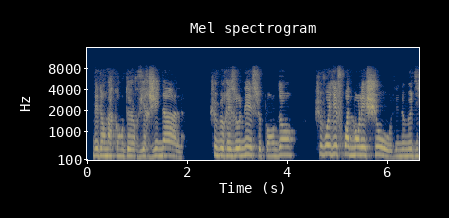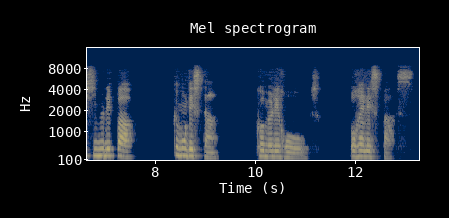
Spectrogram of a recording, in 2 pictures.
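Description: A woman voicing a vain, naive cheese in a recited poem, lamenting its fate in a plaintive, theatrical way with dramatic pauses. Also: a little high, warm tone, lo-fi sound.

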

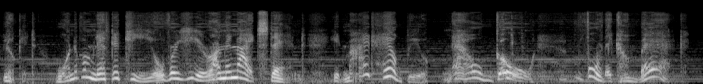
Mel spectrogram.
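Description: A woman's voice: on the high side, huge pitch swings, unhurried, gravelly, darkish tone, faint music behind, heavily acted. An actress playing a wheedling old backwoods mother with a Southern US accent in a video game, folksy and pleading. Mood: urgent, scheming. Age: older. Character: old backwoods mother, wheedling, held captive, secretly sinister.

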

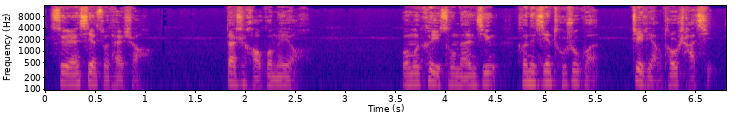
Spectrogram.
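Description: A man acting in a Chinese audio drama as an earnest, thoughtful young man, expressive and musing. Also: mid-range voice, a little fast, a little hiss or hum, close to an everyday voice. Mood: pondering.

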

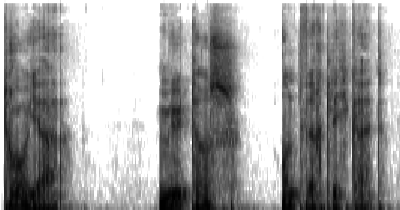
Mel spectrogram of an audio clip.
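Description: Very deep-voiced male documentary narrator. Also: expressive, slow pace, creaky, slight background noise. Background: music.

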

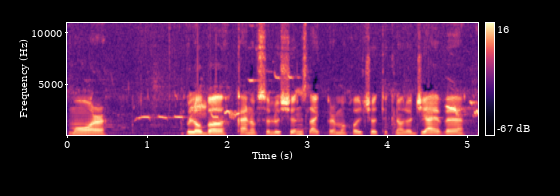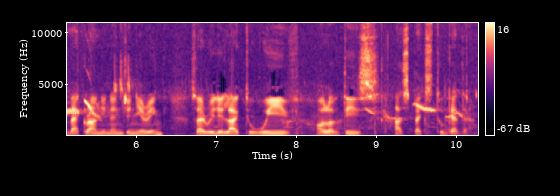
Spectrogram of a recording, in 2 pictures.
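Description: A young man talks calmly about his work, his voice sitting at a middle pitch. He is recorded outdoors in a dry rural field, where the countryside birds and insects come through clearly behind him. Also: moderate pace, slight background noise. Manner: relaxed, thoughtful, with frequent fillers. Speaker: permaculture teacher. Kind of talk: casual interview talk.

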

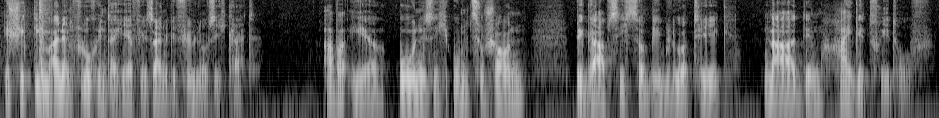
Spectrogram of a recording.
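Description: A courteous, sentimental gentleman narrating a detective radio play. The voice is very low, with a creaky, husky grain. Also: big pitch swings, moderate pace, dry recording, full character voice. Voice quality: gravelly, husky. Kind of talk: radio drama narration and dialogue.

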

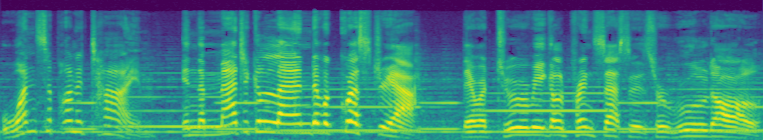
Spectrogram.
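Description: A man's voice: sits high, expressive, a little slow, music in the background. A man voicing a chatty, easily flustered young pony in a casual cartoon parody, with a rambling, awkward delivery. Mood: flippant, rambling.

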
